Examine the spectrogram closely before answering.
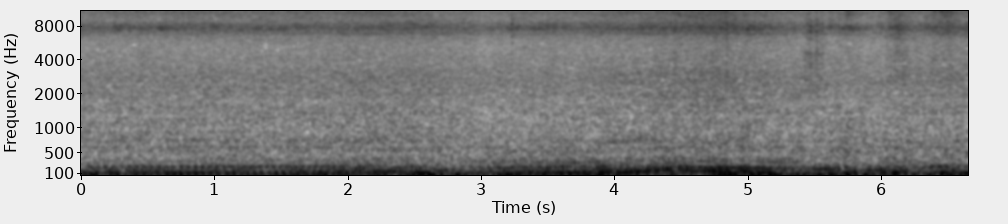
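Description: A steady low engine rumble, with a few faint clicks of metal parts being handled near the end.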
